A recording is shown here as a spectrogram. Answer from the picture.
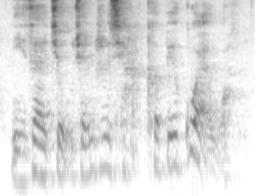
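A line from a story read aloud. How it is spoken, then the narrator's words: Crying. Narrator (Chinese): 皇帝哭着对董妃说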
